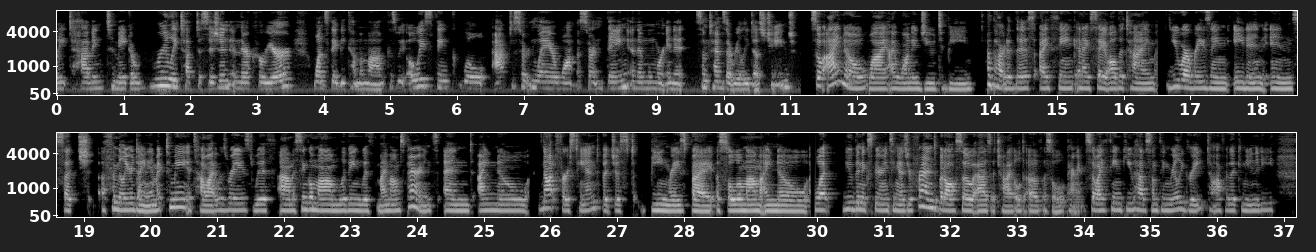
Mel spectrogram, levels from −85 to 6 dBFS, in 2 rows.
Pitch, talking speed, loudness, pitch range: 180 Hz, 210 wpm, -22 LUFS, 175-200 Hz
